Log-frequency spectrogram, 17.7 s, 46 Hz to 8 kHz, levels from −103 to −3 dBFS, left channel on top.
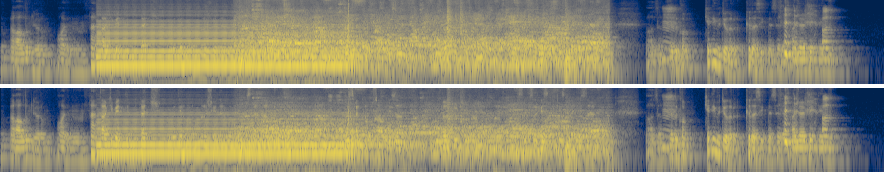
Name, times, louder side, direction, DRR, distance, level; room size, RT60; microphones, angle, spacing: voice 1, 0.0-5.8 6.9-8.1 8.8-12.1 12.4-13.7 14.1-16.6, right 2 dB, 75° right, 8 dB, 0.6 m, -27 dB
sound 1, 1.9-7.8, left 1 dB, 90° left, 0.9 m, -18 dB
sound 2, 4.6-12.2, left 3 dB, 60° left, 0.5 m, -20 dB
voice 2, 6.5-6.9 13.1-13.7 15.6-16.6, right 1 dB, 10° right, 6 dB, 0.4 m, -27 dB
8.5 x 7.5 x 2.3 m, 0.71 s
head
